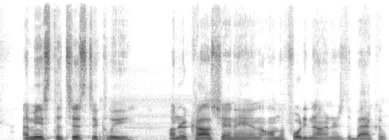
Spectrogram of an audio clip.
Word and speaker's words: Shanahan: Kyle Shanahan, yeah. Last name rhymes with banana hands.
